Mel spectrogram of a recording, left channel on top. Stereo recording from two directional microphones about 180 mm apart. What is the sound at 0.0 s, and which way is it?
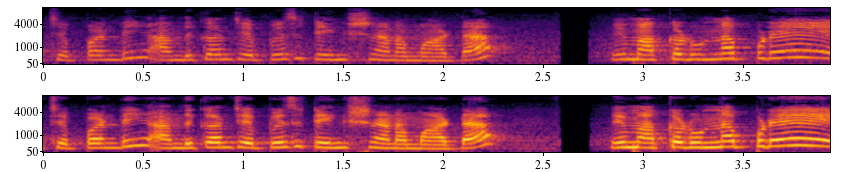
A woman's voice, 30° right (ahead or behind).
